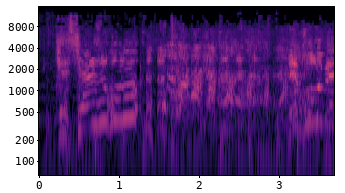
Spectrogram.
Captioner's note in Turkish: Kahkaha sesleri duyulur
